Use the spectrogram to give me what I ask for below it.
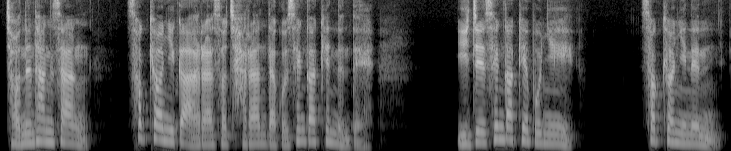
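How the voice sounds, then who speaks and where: Female storyteller, calm scripted narration. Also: on the low side, normal speed. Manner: calm, recounting.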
